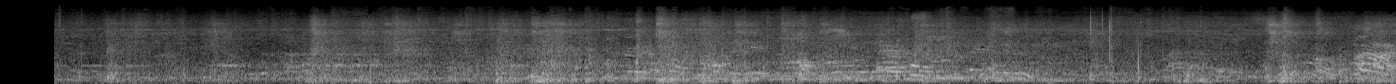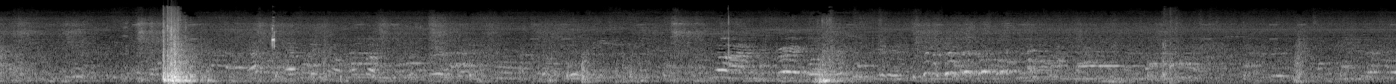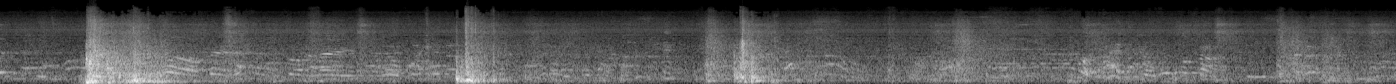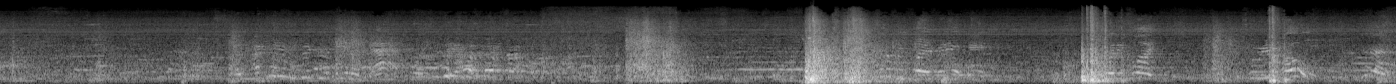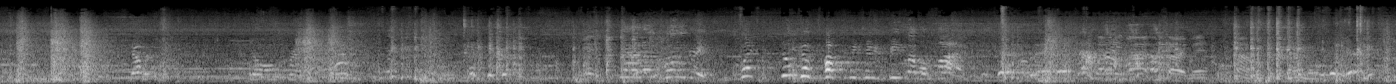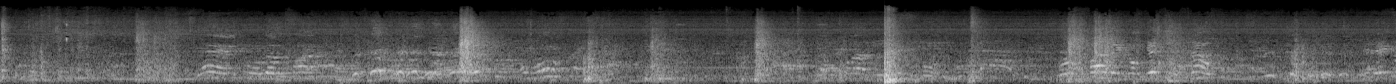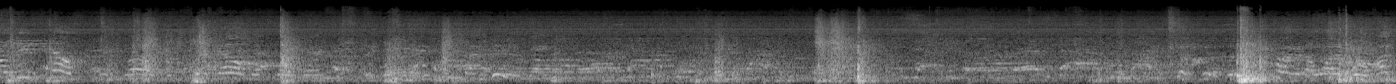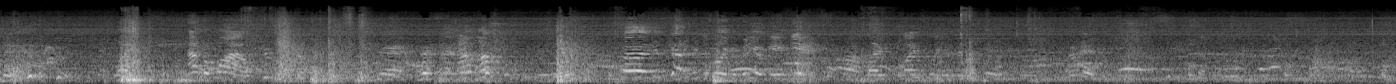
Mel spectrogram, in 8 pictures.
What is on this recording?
Work Ambience
The sounds of a job I had a few years back. You can hear the lighting fixtures buzz and overall walla. Some banging of totes and boxes, laughing voices, general warehouse standard.
Warning may be created with Passion. Produced in a facility exposing content to Love and Care.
